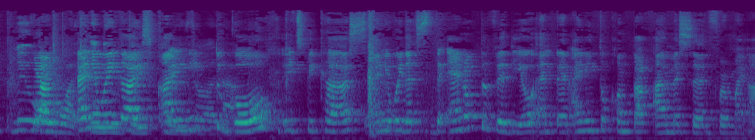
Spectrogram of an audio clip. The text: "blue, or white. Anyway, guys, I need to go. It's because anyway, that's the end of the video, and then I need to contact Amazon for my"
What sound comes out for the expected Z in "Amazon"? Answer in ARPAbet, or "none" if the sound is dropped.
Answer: S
